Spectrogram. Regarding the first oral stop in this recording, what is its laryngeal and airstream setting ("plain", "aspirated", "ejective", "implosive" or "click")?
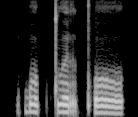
implosive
